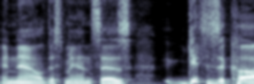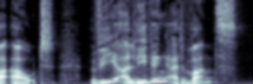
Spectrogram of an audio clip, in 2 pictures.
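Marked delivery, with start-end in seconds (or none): 1.6-4.9 fake, put-on German accent. Narrating a man in a Tintin scene ordering the car out, in a put-on German accent. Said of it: "that's my German accent again".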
